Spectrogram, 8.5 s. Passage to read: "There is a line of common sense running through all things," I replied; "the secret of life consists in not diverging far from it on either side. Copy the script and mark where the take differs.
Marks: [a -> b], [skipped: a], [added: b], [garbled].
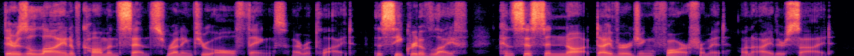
"There is a line of common sense running through all things," I replied; "the secret of life consists in not diverging far from it on either side.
